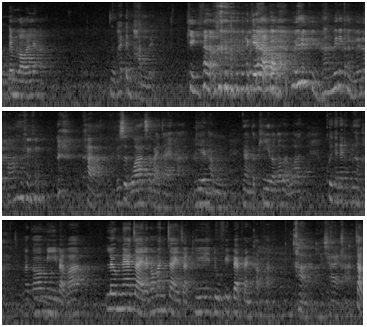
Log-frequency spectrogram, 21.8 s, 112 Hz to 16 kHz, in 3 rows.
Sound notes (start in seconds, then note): 4.3 laughs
